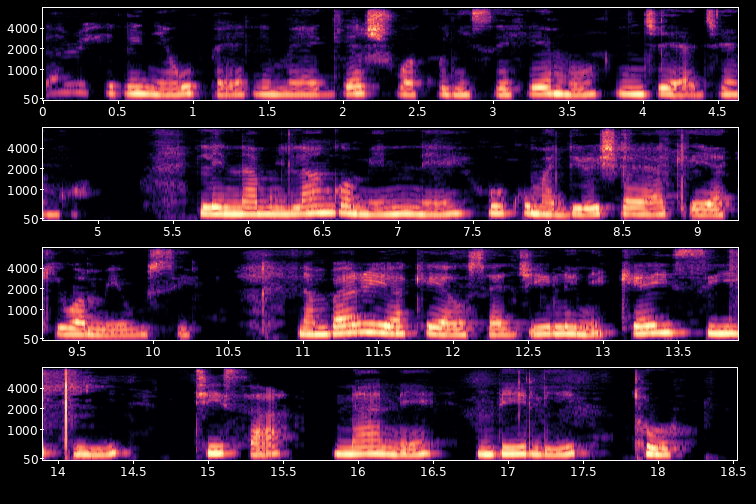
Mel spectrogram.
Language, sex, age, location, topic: Swahili, female, 25-35, Nairobi, finance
